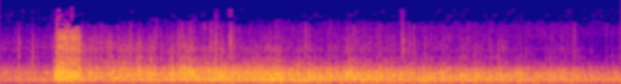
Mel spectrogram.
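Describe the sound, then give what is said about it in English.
A stormy sea roars steadily, with a low rumbling wash of wind and waves and one sharp, bright crash of water breaking early on. No voices are heard. “Storm seems to be subsiding somewhat, sir.”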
